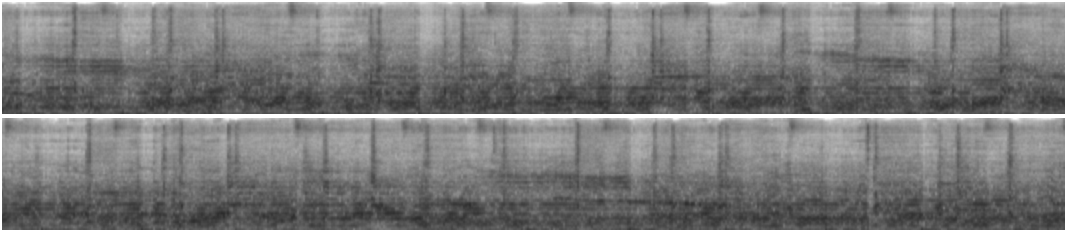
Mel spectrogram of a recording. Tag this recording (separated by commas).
playing didgeridoo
